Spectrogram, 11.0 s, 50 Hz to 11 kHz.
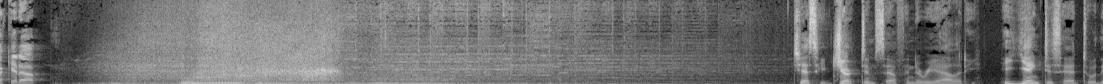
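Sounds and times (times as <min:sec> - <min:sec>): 
speech: 0:00.0 - 0:00.6, 0:07.9 - 0:11.0
55 Supersport car engine revving and driving away: 0:00.6 - 0:07.6.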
